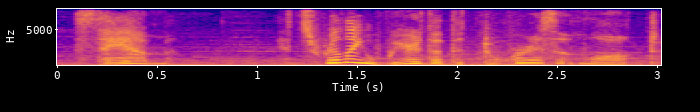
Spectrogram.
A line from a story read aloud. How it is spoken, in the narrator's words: Mandy whispered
